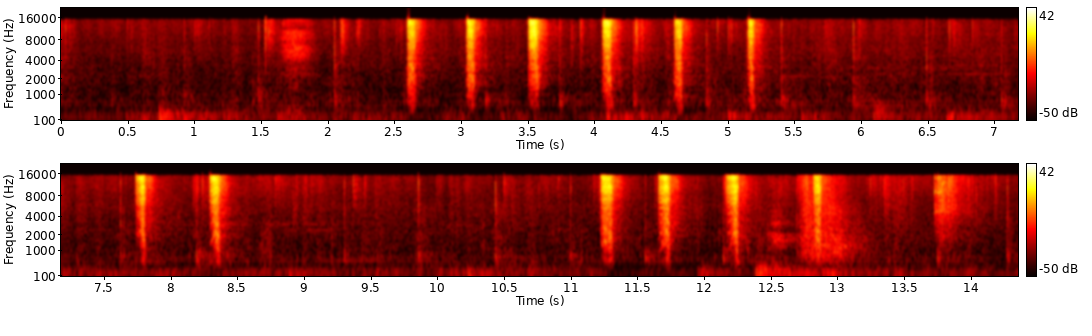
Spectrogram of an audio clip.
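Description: Saddled young horse moving loose around a dirt arena: soft hoofbeats under about a dozen sharp clicks in bunches of two or three, with a short breathy rush near the end.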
